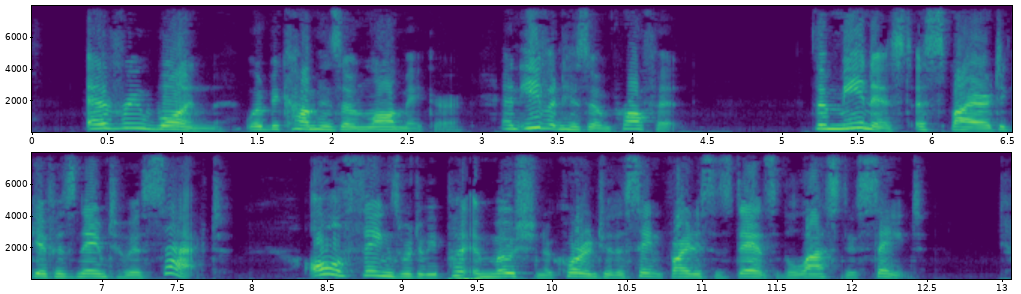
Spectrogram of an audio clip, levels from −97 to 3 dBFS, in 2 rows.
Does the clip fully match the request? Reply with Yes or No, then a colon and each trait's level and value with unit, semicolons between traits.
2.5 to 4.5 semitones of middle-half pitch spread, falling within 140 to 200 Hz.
No: average, 4.9 semitones; high, 190 Hz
